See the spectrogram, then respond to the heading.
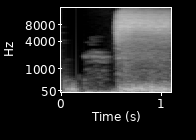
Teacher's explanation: setelah dia berdesis, dia akan mengalir suara dan nafas di saat yang bersamaan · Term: sifat saofir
